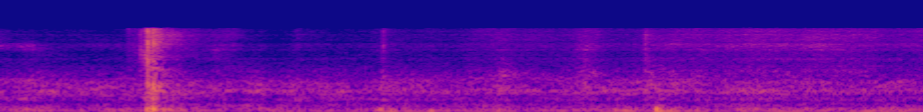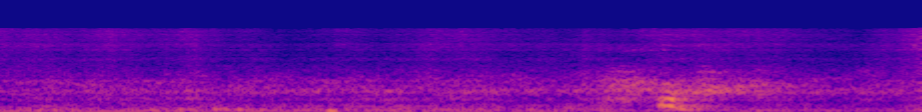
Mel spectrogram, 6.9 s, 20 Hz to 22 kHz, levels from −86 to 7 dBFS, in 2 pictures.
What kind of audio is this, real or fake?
fake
